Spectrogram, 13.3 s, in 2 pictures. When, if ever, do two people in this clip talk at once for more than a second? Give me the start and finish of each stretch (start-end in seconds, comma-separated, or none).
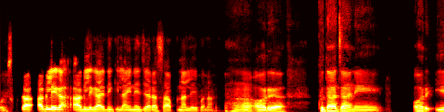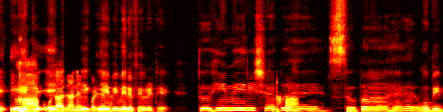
7.0-8.4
